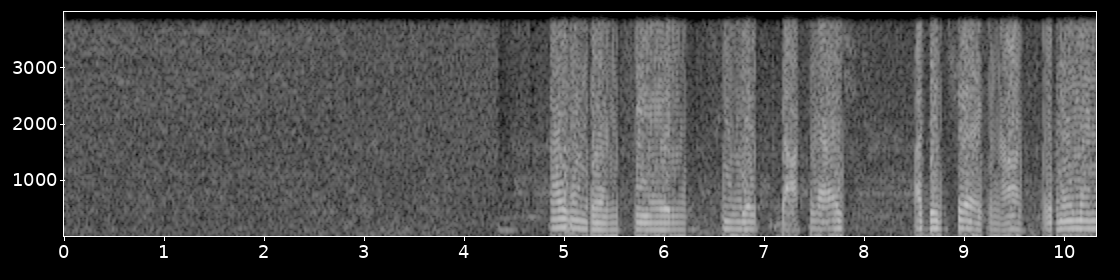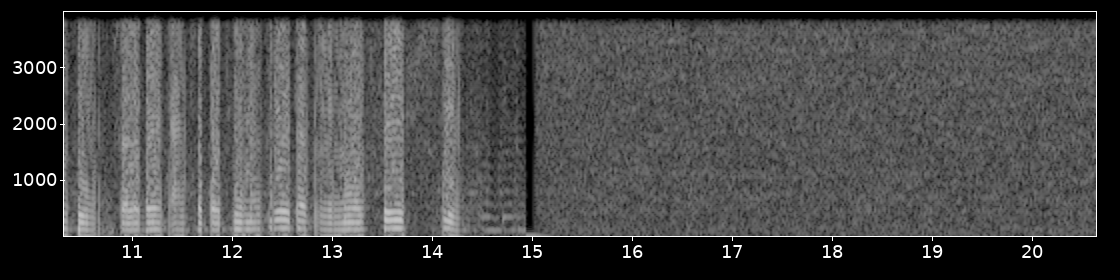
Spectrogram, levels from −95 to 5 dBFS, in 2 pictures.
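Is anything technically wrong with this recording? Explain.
Yes. Throughout the speech there is a mu-law and A-law mix-up: the G.711 telephone signal was encoded with A-law but decoded as mu-law. Because the two laws map the 8-bit codes to different levels, amplitudes come out scrambled. Some peaks are exaggerated and others are shrunk, which makes the speech harsh and gritty. The quietest codes decode well above silence, so pauses fill with hiss. On a waveform, the gaps between phrases show a raised, fuzzy floor instead of a flat line. A spectrogram shows broadband smearing between syllables, still capped below 4 kHz.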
